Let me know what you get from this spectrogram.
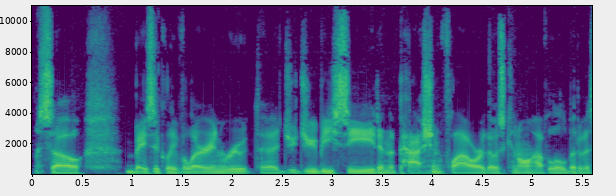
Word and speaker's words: jujube: That's spelled J-U-J-U-B-E. – Jujube? – Jujube, yeah. Yeah, exactly.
